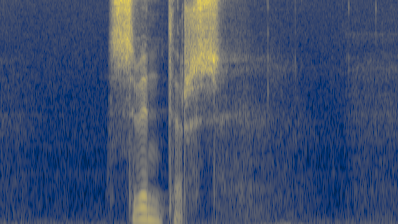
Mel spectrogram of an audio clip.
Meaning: in the winter
- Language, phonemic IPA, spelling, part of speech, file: Dutch, /ˈsʋɪn.tərs/, 's winters, adverb, Nl-'s winters.ogg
